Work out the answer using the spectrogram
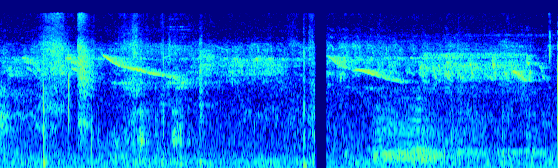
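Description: Faint bird calls: two falling whistled notes about two and a half seconds apart, over quiet room noise.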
